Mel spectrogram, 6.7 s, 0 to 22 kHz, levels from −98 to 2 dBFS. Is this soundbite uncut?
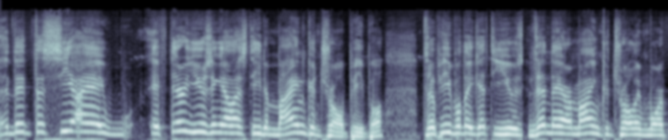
no; 2 cuts; at 4.4 s, 5.2 s

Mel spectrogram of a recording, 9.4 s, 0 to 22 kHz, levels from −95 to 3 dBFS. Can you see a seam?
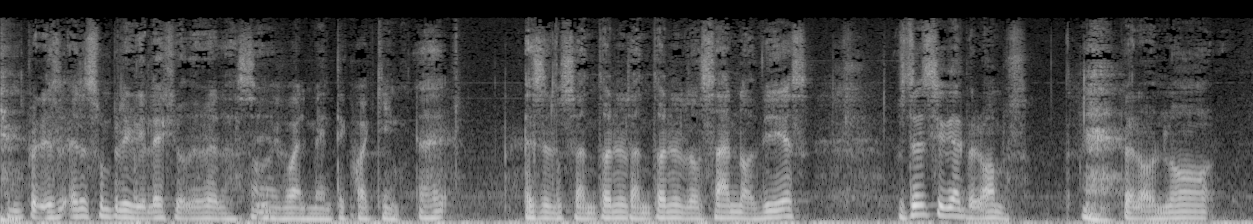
yes; 4 cuts; at 2.6 s, 4.2 s, 4.7 s, 7.2 s

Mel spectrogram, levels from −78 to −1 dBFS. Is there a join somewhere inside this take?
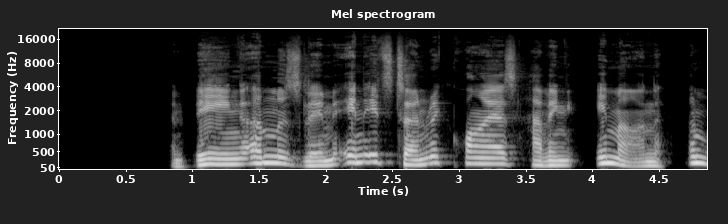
no; 0 cuts

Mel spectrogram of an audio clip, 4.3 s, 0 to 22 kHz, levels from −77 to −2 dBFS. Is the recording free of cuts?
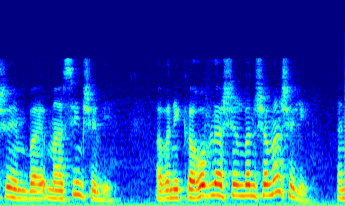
yes; 0 cuts

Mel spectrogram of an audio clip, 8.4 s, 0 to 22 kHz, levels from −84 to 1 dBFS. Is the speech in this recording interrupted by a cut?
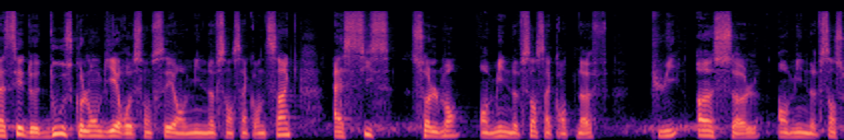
no; 0 cuts

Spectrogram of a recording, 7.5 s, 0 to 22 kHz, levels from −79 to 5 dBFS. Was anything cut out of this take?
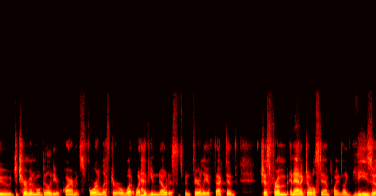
no; 0 cuts

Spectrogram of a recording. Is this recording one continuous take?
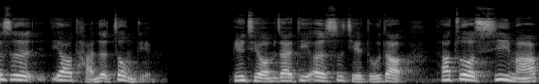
yes; 0 cuts

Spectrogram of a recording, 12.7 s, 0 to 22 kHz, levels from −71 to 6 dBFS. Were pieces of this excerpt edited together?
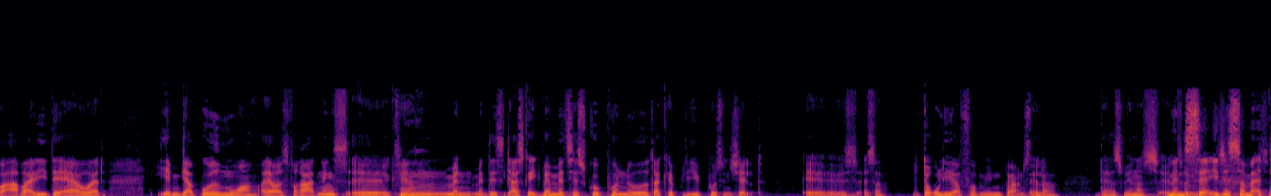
yes; 4 cuts; at 4.7 s, 5.0 s, 9.6 s, 10.3 s

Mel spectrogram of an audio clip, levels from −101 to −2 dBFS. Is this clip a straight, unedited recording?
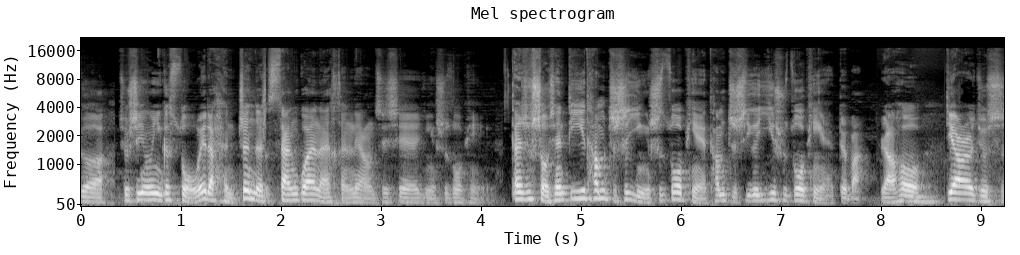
no; 1 cut; at 4.1 s

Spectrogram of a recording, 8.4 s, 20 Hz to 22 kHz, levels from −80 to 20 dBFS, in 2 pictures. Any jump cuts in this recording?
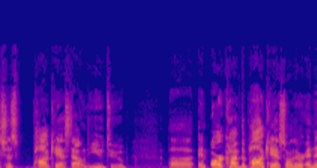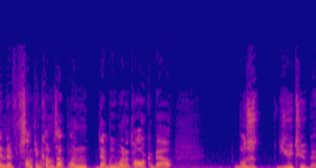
no; 0 cuts

